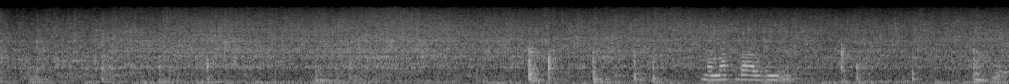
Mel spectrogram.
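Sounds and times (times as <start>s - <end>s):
chicken sizzling in oil: 0.0s - 10.0s
wooden spoon knocking pan: 5.2s - 6.8s.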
